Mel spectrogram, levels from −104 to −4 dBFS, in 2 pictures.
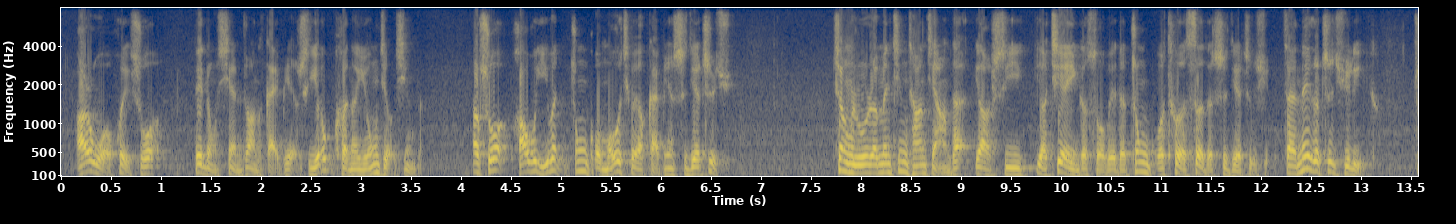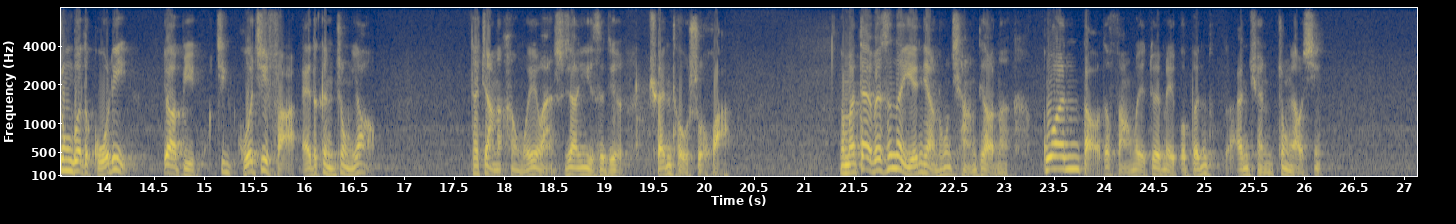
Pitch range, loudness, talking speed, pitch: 115-190 Hz, -23 LUFS, 285 characters per minute, 140 Hz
